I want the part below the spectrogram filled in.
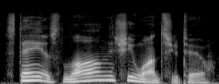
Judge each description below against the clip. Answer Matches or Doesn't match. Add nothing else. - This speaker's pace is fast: Matches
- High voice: Doesn't match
